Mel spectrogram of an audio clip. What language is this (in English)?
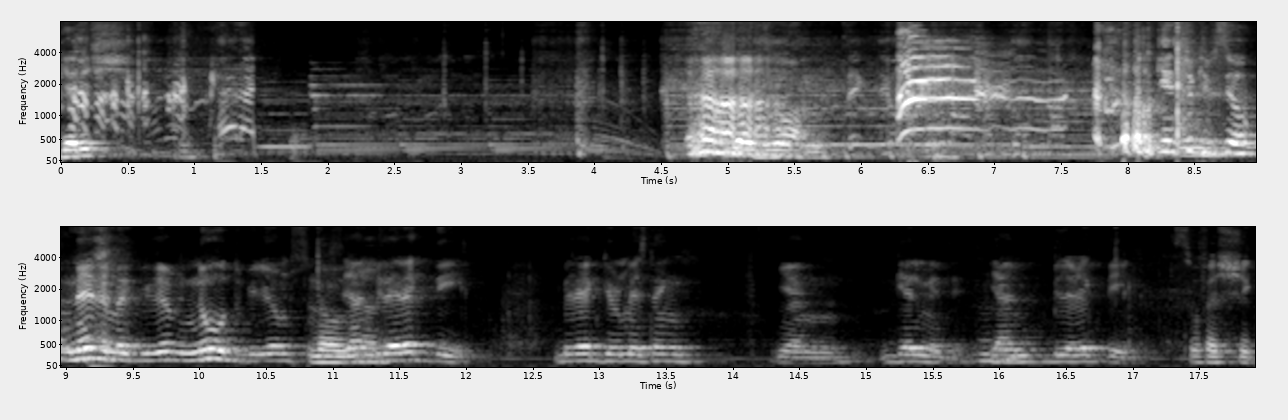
Turkish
